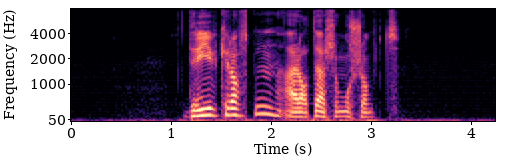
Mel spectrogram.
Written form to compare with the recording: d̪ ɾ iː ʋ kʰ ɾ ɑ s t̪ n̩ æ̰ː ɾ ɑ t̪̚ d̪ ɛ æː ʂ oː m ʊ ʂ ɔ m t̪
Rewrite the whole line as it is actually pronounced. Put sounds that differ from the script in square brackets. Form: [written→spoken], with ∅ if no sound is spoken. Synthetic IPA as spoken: d̪ ɾ iː ʋ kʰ ɾ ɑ [s→f] t̪ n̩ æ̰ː ɾ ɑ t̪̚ d̪ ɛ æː ʂ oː m ʊ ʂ ɔ m t̪

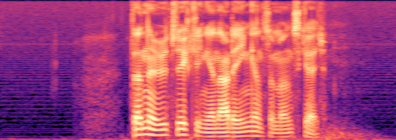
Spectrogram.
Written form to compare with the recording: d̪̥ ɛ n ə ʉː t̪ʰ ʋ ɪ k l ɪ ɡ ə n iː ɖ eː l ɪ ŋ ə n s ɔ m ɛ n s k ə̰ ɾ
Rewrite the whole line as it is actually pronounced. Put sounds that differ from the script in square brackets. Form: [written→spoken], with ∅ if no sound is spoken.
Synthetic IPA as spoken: d̪̥ ɛ n ə ʉː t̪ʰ ʋ ɪ k l ɪ [ɡ→ŋ] ə n [iː→æː] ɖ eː [l→∅] ɪ ŋ ə n s ɔ m [ɛ→œ] n s k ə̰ ɾ

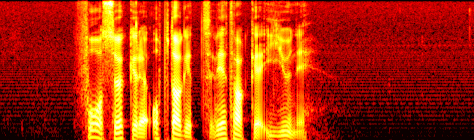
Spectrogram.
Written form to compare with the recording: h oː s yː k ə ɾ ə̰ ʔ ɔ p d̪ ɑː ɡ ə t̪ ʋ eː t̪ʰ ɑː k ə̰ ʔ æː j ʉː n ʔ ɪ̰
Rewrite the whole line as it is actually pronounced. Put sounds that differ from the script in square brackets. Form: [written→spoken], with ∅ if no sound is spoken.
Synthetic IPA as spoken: [h→f] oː s [yː→øː] k ə ɾ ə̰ ʔ ɔ p d̪ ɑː ɡ ə t̪ ʋ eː t̪ʰ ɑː k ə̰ ʔ [æː→iː] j ʉː n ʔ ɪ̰

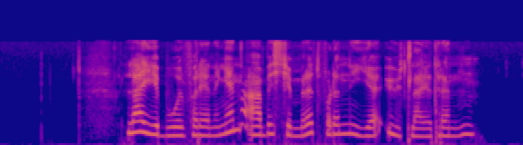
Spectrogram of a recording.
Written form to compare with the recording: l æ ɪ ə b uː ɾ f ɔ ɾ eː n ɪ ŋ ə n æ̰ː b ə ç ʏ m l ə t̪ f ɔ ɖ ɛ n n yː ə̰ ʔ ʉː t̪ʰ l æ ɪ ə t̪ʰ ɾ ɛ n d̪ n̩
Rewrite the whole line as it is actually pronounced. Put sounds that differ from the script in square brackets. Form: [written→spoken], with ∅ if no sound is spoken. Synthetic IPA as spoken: l æ ɪ ə b uː ɾ f ɔ ɾ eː n ɪ ŋ ə n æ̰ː b ə ç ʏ m [l→ɾ] ə t̪ f ɔ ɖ ɛ n n yː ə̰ ʔ ʉː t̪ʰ l æ ɪ ə t̪ʰ ɾ ɛ n d̪ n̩

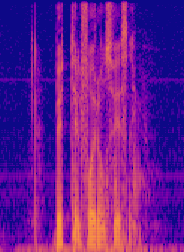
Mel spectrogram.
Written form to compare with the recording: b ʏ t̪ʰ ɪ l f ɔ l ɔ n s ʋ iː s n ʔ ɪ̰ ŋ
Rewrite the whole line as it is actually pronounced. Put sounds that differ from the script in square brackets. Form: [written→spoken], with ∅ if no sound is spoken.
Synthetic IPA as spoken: b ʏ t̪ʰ ɪ l f ɔ [l→ɾ] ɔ n s ʋ iː s n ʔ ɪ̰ ŋ

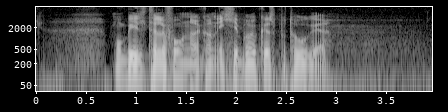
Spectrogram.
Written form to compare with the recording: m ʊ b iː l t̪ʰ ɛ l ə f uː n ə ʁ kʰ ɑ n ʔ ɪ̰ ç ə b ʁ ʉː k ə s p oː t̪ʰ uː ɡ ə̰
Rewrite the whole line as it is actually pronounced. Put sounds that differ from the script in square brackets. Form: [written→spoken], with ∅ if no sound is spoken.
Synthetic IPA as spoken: m ʊ b iː l t̪ʰ ɛ l ə f uː n ə ʁ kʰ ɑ n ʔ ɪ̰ ç ə b ʁ ʉː k ə s [p→pʰ] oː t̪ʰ uː ɡ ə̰

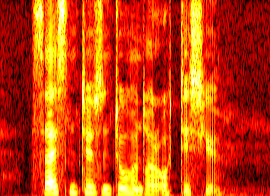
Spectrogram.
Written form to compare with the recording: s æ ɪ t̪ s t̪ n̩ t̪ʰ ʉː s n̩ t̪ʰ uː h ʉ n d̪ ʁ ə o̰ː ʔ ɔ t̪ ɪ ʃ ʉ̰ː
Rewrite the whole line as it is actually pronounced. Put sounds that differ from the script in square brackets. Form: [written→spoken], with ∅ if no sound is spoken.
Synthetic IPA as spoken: s æ ɪ [t̪→∅] s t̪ n̩ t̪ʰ ʉː s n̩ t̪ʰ uː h ʉ n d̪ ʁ ə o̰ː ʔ ɔ t̪ ɪ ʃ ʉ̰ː

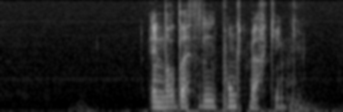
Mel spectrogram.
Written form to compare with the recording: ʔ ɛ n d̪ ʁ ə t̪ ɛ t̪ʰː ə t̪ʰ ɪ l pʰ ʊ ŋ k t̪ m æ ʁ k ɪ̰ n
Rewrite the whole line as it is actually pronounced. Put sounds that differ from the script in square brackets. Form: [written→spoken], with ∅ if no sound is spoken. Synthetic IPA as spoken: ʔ ɛ n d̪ ʁ ə [t̪→d̪] ɛ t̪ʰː ə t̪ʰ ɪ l pʰ ʊ ŋ k t̪ m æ ʁ k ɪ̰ [n→ŋ]

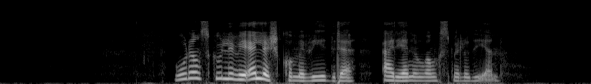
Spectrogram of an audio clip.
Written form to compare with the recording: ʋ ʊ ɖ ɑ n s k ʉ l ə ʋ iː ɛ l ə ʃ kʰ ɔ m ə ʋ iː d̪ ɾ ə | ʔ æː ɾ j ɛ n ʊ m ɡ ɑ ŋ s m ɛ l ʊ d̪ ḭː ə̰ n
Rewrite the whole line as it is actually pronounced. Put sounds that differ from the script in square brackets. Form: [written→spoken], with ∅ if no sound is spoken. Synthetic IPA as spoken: ʋ ʊ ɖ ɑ n s k ʉ l ə ʋ iː ɛ l ə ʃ kʰ ɔ m ə ʋ iː d̪ ɾ ə | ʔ æː ɾ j ɛ n ʊ m ɡ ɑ ŋ s m ɛ l ʊ d̪ ḭː ə̰ n

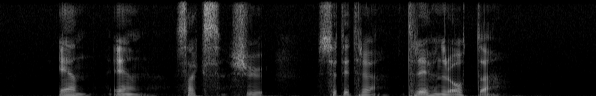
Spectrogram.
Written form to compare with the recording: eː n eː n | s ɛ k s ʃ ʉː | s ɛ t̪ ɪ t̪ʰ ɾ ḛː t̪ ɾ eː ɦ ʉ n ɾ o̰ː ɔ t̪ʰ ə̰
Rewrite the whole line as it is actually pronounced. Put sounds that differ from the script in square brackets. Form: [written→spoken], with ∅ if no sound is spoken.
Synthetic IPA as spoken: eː n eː n | s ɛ k s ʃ ʉː | s [ɛ→œ] t̪ ɪ t̪ʰ ɾ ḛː [t̪→t̪ʰ] ɾ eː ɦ ʉ n ɾ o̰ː ɔ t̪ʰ ə̰

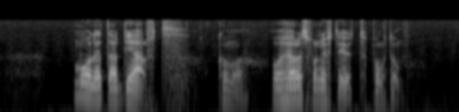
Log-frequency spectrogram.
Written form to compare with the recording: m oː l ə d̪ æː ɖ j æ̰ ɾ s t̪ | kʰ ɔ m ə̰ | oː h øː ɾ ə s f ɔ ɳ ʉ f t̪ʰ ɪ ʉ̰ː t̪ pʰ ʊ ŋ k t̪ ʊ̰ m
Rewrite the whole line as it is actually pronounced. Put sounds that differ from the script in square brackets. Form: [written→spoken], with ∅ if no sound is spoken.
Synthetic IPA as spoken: m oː l ə [d̪→t̪] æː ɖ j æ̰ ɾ [s→f] t̪ | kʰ ɔ m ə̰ | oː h øː ɾ ə s f ɔ ɳ ʉ f [t̪ʰ→t̪] ɪ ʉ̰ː t̪ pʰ ʊ ŋ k t̪ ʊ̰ m

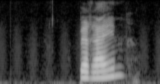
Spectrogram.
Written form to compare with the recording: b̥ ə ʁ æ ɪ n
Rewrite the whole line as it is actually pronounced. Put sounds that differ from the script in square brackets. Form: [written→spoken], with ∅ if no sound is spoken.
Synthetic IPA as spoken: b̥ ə ʁ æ ɪ n

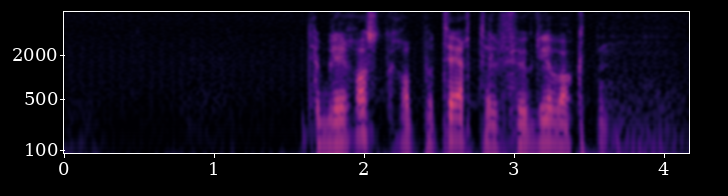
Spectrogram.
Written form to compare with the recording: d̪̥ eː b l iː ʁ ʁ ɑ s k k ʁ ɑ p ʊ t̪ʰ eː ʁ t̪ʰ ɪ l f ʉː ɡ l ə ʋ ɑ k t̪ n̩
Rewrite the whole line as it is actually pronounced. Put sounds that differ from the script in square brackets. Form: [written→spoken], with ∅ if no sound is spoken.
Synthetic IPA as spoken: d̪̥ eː b l iː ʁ ʁ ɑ s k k ʁ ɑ p ʊ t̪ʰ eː ʁ t̪ʰ ɪ l f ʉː ɡ l ə ʋ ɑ k t̪ n̩

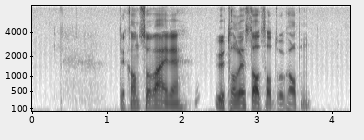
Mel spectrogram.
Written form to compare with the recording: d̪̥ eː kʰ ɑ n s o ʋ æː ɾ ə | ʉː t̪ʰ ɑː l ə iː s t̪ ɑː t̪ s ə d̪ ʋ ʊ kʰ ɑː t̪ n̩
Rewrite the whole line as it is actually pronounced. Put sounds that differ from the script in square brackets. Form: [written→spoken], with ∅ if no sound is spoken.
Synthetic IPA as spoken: d̪̥ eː kʰ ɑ n s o ʋ æː ɾ ə | ʉː t̪ʰ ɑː l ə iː s t̪ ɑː t̪ s [ə→ɑ] d̪ ʋ ʊ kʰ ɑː t̪ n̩

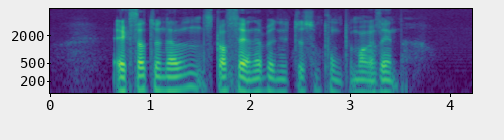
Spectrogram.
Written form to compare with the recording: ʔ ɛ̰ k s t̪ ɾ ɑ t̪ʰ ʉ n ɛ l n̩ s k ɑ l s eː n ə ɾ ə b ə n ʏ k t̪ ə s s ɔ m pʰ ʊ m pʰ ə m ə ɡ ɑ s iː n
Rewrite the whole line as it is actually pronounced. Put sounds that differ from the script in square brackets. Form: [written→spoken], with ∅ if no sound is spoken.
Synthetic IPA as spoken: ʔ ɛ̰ k s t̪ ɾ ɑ t̪ʰ ʉ n ɛ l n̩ s k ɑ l s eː n ə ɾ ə b ə n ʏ [k→∅] t̪ ə s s ɔ m pʰ ʊ m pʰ ə m [ə→ɑ] ɡ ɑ s iː n

